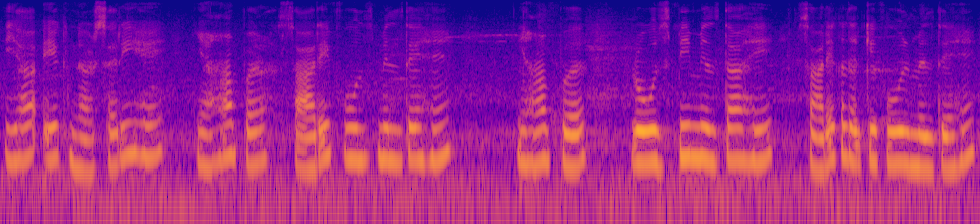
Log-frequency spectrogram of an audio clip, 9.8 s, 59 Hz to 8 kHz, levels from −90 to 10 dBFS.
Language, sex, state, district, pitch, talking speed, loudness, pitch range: Hindi, female, Bihar, Darbhanga, 235 Hz, 135 wpm, -23 LUFS, 225-250 Hz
